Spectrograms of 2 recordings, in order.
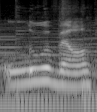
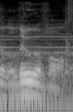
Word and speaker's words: Louisville: We're gonna jump from Louisville, Kentucky, over to Newfoundland in Canada. – Just so you know, it is pronounced Louisville.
